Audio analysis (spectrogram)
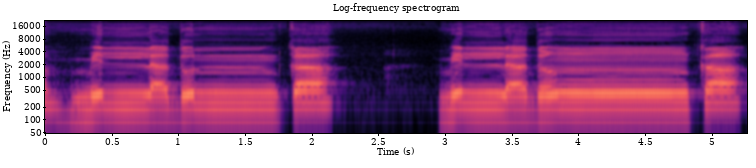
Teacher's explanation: دن کا یہ نون ساکن اور آگے کاف آ گیا تو یہاں ہم غنہ کر رہے ہیں اور یہ اکفا والا غنہ ہو رہا ہے یہاں پہ، لیکن نون ساکن کے بعد جب لام آئے گا تو یہ ادغام ہو گیا مل، میم زیلہ مل، میم اور لام مل رہے ہیں، ادغام ہو رہا ہے لیکن غنہ کے بغیر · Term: ادغام بلا غنہ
